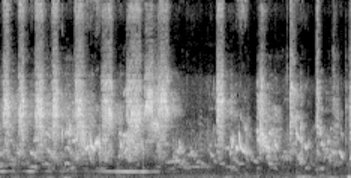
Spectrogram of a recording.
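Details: Budgerigars kept as pets give a run of bright, evenly spaced chirps, then break into a looser, warbling chatter, with a soft thump at the close.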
